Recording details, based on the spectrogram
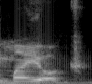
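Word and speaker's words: manyòk: In Creole, you would say mayok.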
